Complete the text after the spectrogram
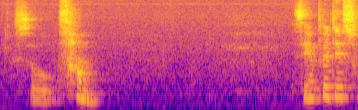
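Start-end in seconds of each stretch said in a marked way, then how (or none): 0.6-1.0 삼 ending on M, no L; 삼 with the L left silent; only M pronounced. Shown as a demonstration. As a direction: close the word 삼 on a plain M. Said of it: "you only pronounce M".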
